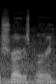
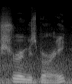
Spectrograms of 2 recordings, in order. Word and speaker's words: Shrewsbury: And there is an interesting story surrounding Shrewsbury, or Shrewsbury.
